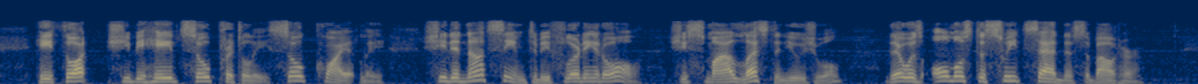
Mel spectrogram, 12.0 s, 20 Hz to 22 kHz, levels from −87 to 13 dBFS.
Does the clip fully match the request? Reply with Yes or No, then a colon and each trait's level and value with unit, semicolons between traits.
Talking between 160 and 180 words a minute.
No: average, 150 wpm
